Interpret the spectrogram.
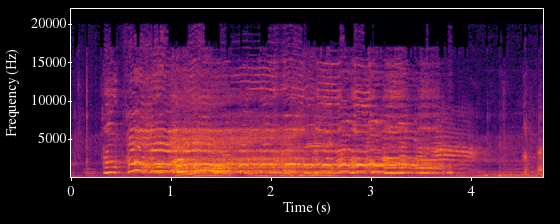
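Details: Kukuak Balenggek roosters, a singing chicken breed native to Solok, at crowing performance training; several long, stepped crows overlap in a dense chorus, with tiered rising and falling notes lasting about three seconds before fading.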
